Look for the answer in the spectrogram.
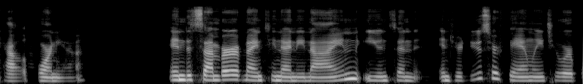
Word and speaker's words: Eunsoon: In June of 2002, Terry's current girlfriend, and I'm so sorry if I say her name wrong, it's spelled E-U-N-S-O-O-N. Yunson? – Sounds right. – Yunson Jun. She was a chemist from California. – The N is silent. It's like Yunson.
